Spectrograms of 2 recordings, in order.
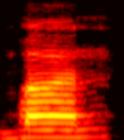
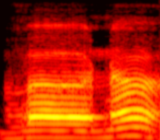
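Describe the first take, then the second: First: The word ends on a consonant, no final vowel. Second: The word ends with a short final a vowel. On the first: This is how Hindi speakers say it. "तो ऐसे हलंत कर देते हैं" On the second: This is how it is said in Sanskrit. "औकार के साथ ही उच्चारण करना पड़ेगा"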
